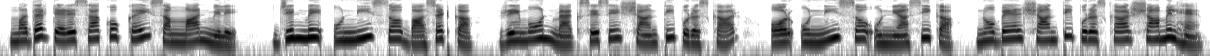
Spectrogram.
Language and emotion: Hindi, neutral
